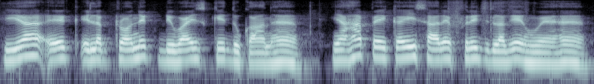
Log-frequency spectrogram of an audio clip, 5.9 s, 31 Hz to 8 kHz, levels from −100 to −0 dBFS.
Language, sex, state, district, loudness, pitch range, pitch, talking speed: Hindi, male, Jharkhand, Palamu, -15 LUFS, 140-165 Hz, 155 Hz, 150 wpm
